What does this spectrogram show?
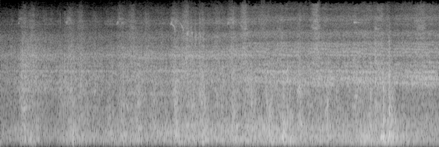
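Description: Train rolling past on jointed track: the wheels clatter over the rail joints in irregular clicks, with a thin, steady high wheel squeal underneath. It grows a little louder toward the end.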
